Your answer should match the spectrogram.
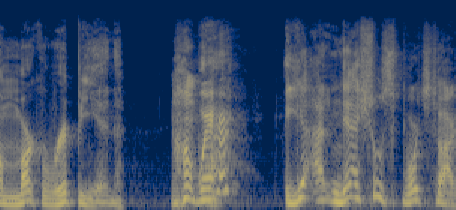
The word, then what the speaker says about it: Rypien: Maybe we don't have an old Joe Theismann situation going on that Mark Ripien, he's like, actually it's pronounced Ripien all these years.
